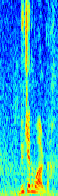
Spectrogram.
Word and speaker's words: Buchenwald: Prononcé comment ? Buchenwald ? Buchenwald.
